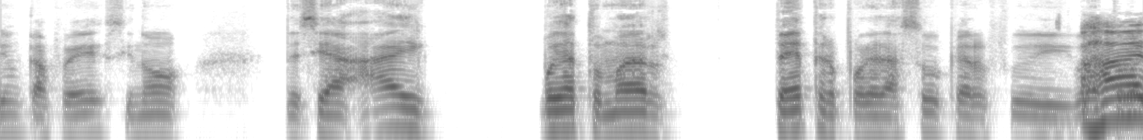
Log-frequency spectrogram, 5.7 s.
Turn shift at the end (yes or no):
yes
